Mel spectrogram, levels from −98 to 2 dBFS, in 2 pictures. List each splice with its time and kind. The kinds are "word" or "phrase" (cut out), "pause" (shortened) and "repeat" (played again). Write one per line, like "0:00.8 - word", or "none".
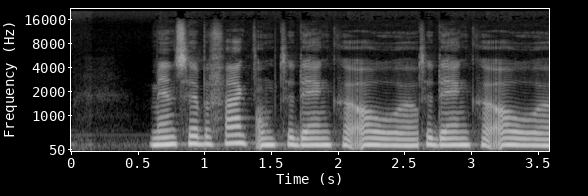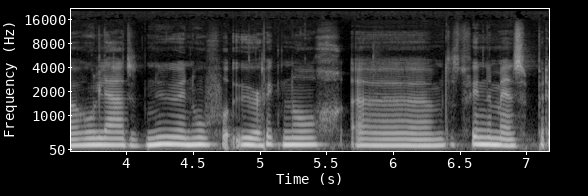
0:01.4 - word
0:02.6 - repeat
0:04.0 - word
0:05.0 - word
